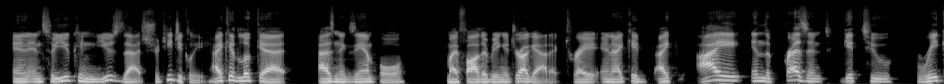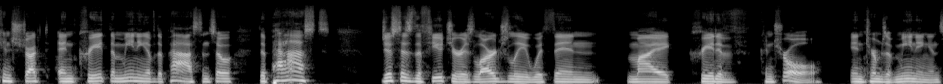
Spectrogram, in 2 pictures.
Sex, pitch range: male, 110-135 Hz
